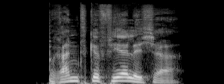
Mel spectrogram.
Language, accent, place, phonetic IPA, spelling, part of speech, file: German, Germany, Berlin, [ˈbʁantɡəˌfɛːɐ̯lɪçɐ], brandgefährlicher, adjective, De-brandgefährlicher.ogg
- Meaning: 1. comparative degree of brandgefährlich 2. inflection of brandgefährlich: strong/mixed nominative masculine singular 3. inflection of brandgefährlich: strong genitive/dative feminine singular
